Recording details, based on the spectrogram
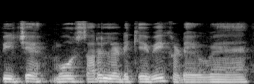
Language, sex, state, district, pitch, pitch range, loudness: Hindi, male, Uttar Pradesh, Shamli, 125 Hz, 115-135 Hz, -14 LUFS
